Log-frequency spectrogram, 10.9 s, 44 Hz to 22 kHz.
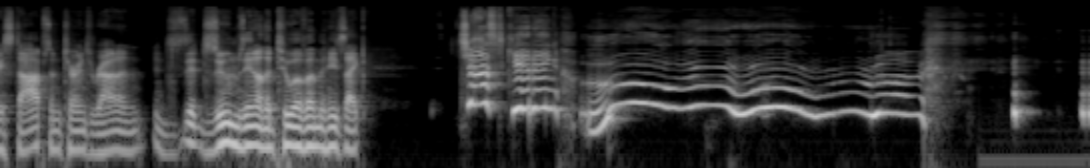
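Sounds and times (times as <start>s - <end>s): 
speech: 0.0s - 3.8s, 4.6s - 8.0s
person imitating whale song with a long moaning tone: 5.8s - 9.3s.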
